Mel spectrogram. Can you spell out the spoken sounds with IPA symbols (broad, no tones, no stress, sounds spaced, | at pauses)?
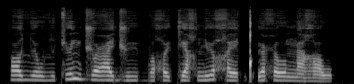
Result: ɔ ʎ ø w ʎ ø c ʏ n d͡ʒ o ʕ e d͡ʒ y b o χ y kʲ a χ n y χ e ǃʼ ʏ ħ o ŋ a ʁ ɔ w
